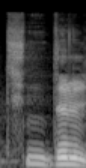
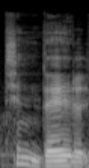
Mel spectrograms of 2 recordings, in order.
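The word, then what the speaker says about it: 틴들: 윌리암 침대 2 밀양 팀들 이라고도 말하고 팀 내 일을 이렇게 발음 하기도 하는데 민주적 팀 데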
